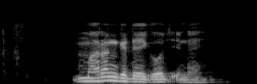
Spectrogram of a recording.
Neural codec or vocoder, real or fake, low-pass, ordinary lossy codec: none; real; 7.2 kHz; MP3, 64 kbps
